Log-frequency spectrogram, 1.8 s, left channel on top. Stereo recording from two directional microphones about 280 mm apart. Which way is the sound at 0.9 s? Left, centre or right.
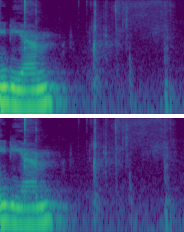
Centre.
